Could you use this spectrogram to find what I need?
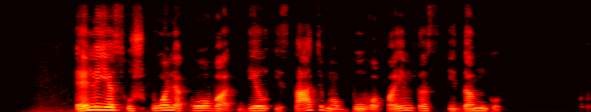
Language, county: Lithuanian, Kaunas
